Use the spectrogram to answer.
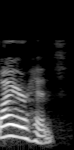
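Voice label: "biorhythm", English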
